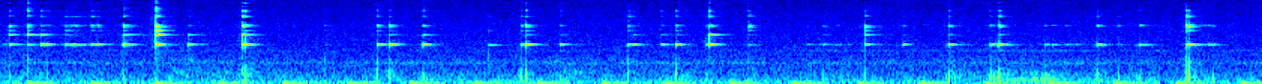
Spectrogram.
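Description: Fingertips and medium-length painted nails tap and click along the sides and wavy, fluted rim of a small, clear, hollow, empty glass bowl held in both hands. The result is an irregular series of quiet, bright glassy clinks and clicks, each with a brief high ring that dies away almost at once.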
